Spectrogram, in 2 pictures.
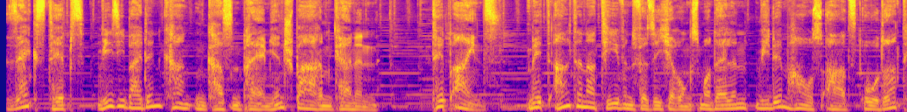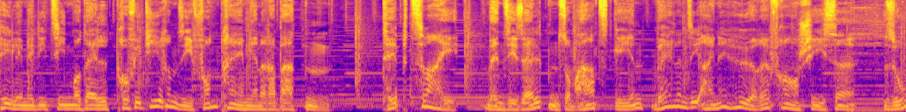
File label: german male explainer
